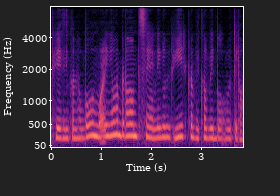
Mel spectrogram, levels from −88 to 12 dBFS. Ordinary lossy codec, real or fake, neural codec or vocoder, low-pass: none; fake; codec, 16 kHz, 0.5 kbps, FreqCodec, larger model; none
